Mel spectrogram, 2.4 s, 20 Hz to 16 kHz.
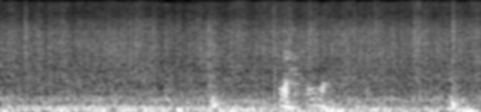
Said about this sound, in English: If there was a God, there'd be a lightning strike in 3, 2, 1, now.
